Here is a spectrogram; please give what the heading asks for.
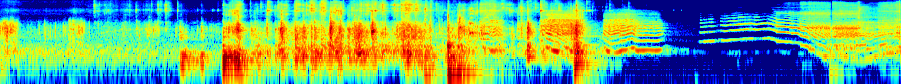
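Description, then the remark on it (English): Keys jangle and clink close up for several seconds, a busy metallic rattle, followed by a short rising and falling whistled jingle with no talking. “Get your keys out and go into the Village Hall of Fame.”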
